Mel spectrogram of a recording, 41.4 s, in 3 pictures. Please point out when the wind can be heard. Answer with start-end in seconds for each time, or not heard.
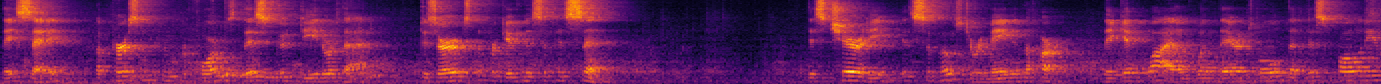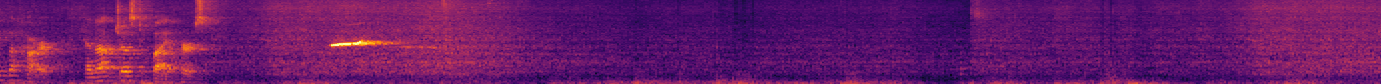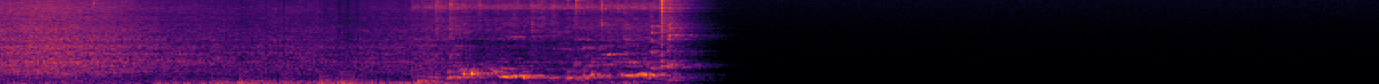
0.0-32.2.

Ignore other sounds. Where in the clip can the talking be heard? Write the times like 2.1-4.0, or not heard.
0.0-6.1, 8.1-15.9.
